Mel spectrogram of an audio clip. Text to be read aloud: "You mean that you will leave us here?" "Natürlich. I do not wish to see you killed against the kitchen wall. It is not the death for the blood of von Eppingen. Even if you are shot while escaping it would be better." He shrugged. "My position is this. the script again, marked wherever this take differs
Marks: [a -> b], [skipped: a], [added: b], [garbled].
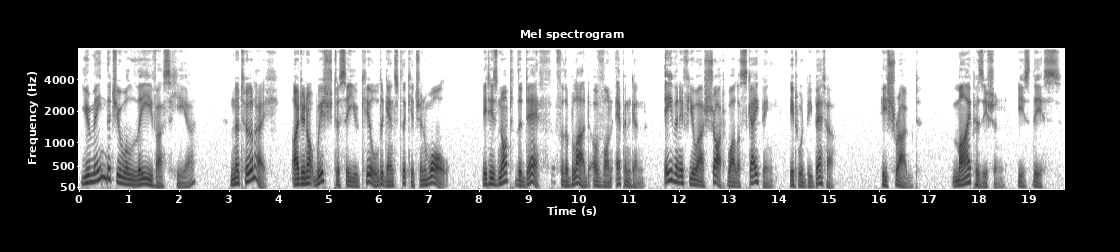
"You mean that you will leave us here?" "Natürlich. I do not wish to see you killed against the kitchen wall. It is not the death for the blood of von Eppingen. Even if you are shot while escaping it would be better." He shrugged. "My position is this.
